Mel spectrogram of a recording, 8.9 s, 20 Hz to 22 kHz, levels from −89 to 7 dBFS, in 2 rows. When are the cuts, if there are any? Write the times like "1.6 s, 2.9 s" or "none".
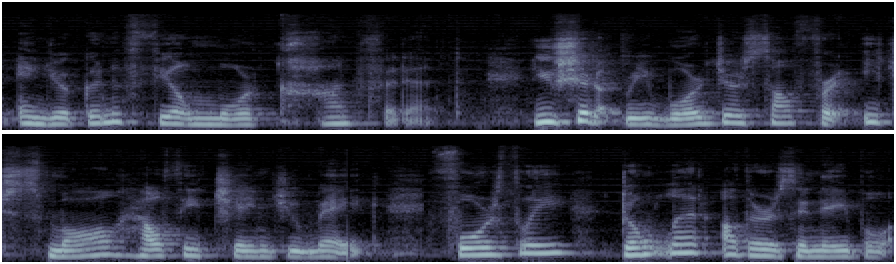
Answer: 3.1 s, 6.6 s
